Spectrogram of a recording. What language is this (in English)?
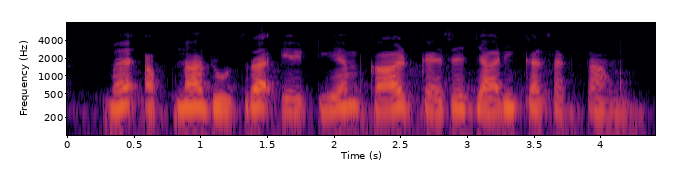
Hindi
